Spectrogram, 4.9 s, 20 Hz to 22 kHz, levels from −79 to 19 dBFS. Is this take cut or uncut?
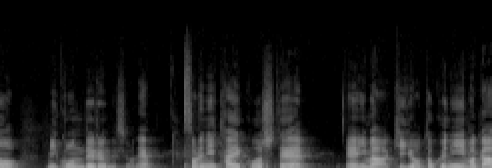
cut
